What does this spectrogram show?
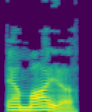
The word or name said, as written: amayah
